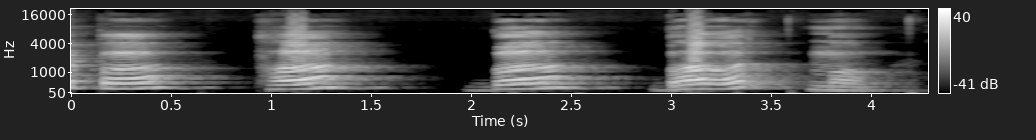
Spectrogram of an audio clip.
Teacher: प वर्ग का उच्चारण होता है आपका ओष्ठ से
